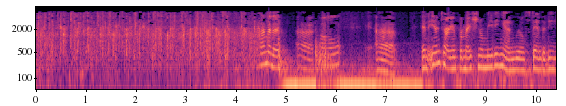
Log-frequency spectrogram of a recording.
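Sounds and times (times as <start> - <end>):
audience applause: 0.0 - 4.8
speech: 4.5 - 5.0, 5.6 - 6.2, 6.8 - 10.3.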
